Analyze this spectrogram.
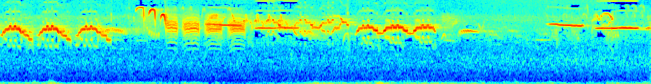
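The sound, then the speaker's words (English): Several birds sing at once in a steady, overlapping chorus of warbles, looping whistles and quick trills, bright, continuing without pause and with no voices. “Warbles and trills and solo after solo of sweet, sweet and weep, weep and dee, dee, dee.”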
